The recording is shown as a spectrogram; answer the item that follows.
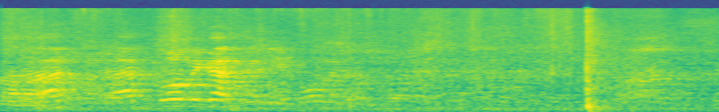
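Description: Men's voices calling out, then one sharp slap on the grappling mat near the end.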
